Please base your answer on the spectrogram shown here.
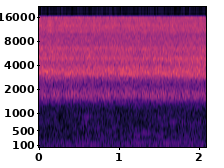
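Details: A single cicada seen calling in summer in Vietnam, giving a loud continuous buzzing drone, steady and unbroken throughout, with no pauses.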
